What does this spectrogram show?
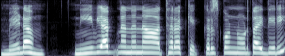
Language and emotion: Kannada, disgusted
